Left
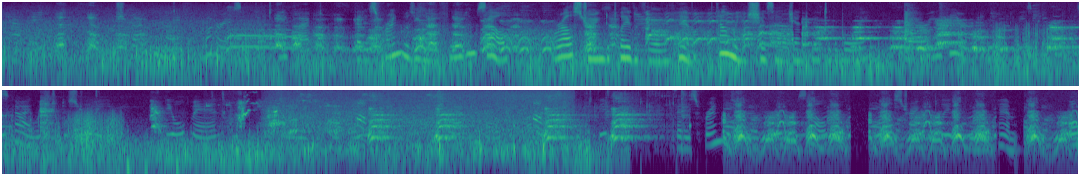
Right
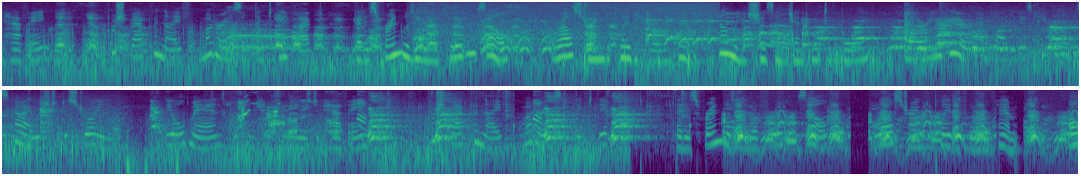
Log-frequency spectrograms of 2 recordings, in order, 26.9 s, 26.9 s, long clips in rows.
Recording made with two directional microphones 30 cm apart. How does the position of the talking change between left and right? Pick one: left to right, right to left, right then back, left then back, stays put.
left then back.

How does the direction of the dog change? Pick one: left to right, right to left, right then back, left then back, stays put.
stays put.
